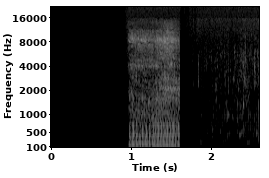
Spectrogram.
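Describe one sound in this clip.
A wolf whines.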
